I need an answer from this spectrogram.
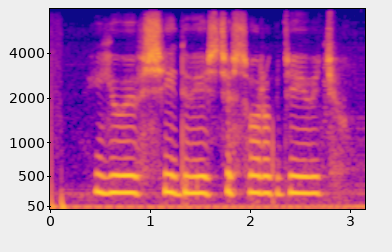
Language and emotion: Russian, sad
